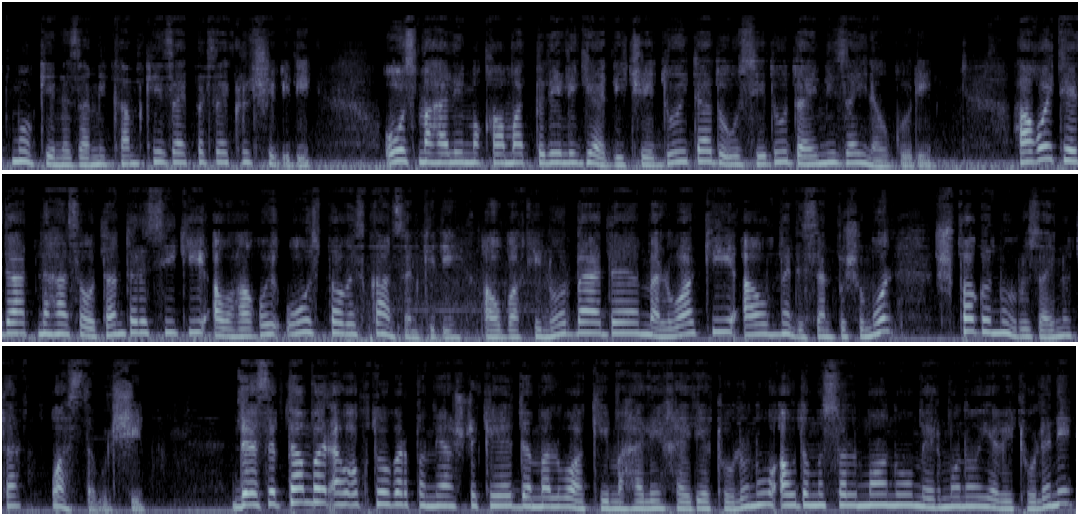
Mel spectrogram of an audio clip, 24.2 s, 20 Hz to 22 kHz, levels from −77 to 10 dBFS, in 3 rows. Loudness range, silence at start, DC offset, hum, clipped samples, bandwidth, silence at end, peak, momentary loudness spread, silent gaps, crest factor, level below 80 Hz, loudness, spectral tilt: 3 LU; 0 s; under 0.1%; none; under 0.1%; 15.5 kHz; 0 s; -6 dBFS; 7 LU; none; 18 dB; -48 dBFS; -25 LUFS; -6 dB/octave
